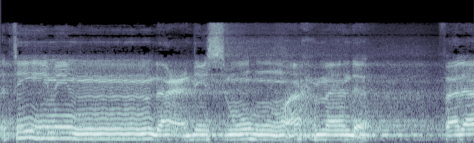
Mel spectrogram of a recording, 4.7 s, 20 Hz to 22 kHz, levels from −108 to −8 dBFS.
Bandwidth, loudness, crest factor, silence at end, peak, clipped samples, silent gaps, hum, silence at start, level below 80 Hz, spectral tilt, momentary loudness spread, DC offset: 11.5 kHz; -19 LUFS; 10 dB; 0 s; -10 dBFS; under 0.1%; none; none; 0 s; -52 dBFS; -5.5 dB/octave; 9 LU; under 0.1%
